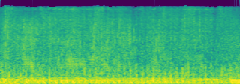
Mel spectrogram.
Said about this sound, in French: Venir en renfort à l'équipe de plongée de la police, un hélicoptère de la garde côtière survole la rivière.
